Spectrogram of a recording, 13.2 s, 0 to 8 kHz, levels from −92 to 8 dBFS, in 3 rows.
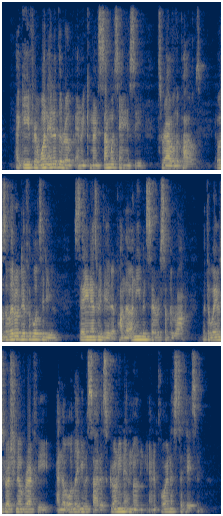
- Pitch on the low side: Yes, low, 125 Hz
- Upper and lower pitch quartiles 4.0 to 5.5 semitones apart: No, average, 2.7 semitones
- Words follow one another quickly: Yes, fast, 250 wpm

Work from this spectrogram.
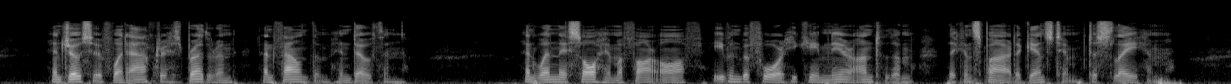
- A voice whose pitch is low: Yes, low, 105 Hz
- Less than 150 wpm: No, average, 160 wpm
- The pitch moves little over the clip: Yes, narrow, 2.3 semitones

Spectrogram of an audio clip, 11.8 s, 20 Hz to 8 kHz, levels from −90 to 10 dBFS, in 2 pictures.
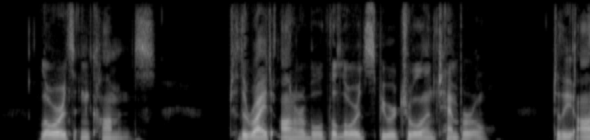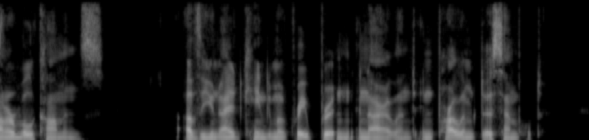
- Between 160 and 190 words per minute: No, average, 150 wpm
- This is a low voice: Yes, low, 110 Hz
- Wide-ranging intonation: No, average, 2.8 semitones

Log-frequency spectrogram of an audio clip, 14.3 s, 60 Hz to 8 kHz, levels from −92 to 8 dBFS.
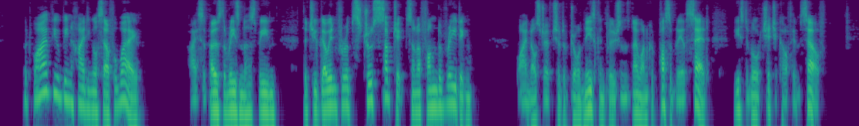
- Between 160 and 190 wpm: Yes, average, 185 wpm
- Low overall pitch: Yes, low, 110 Hz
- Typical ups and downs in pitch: No, wide, 5.7 semitones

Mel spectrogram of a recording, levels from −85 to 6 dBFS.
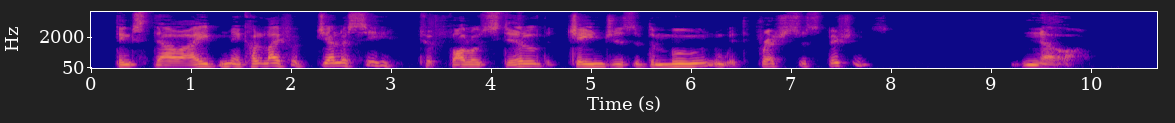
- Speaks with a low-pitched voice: Yes, low, 130 Hz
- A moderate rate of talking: No, slow, 110 wpm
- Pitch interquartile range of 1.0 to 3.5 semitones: No, average, 5.1 semitones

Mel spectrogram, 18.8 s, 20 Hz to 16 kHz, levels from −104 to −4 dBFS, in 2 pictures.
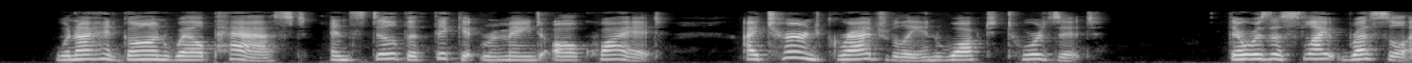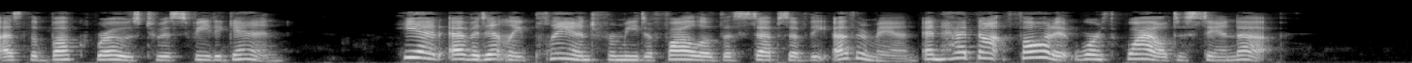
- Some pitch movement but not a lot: Yes, average, 3.9 semitones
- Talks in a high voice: Yes, high, 240 Hz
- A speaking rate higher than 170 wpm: Yes, average, 180 wpm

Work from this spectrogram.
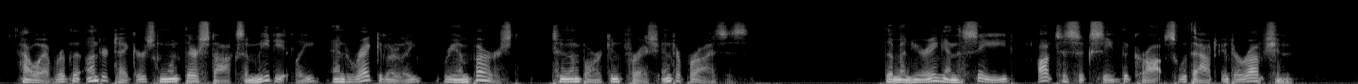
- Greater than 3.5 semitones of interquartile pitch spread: Yes, average, 4.1 semitones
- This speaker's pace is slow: Yes, slow, 120 wpm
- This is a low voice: Yes, low, 115 Hz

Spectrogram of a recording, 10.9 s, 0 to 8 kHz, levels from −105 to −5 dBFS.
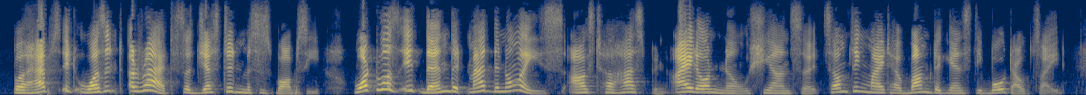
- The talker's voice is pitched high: Yes, very high, 260 Hz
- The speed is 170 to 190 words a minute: Yes, average, 175 wpm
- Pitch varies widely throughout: Yes, wide, 7.0 semitones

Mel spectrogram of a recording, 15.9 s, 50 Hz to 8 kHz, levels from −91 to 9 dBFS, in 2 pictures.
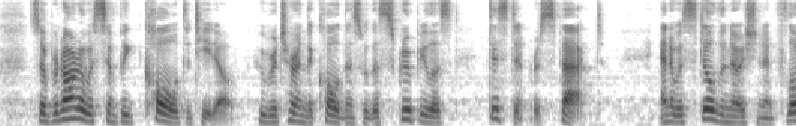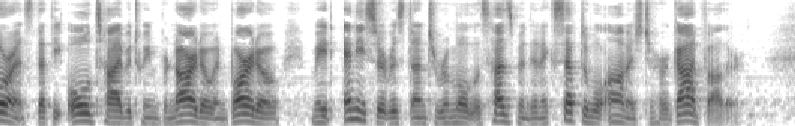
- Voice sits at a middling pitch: Yes, medium, 160 Hz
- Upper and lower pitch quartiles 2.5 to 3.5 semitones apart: No, wide, 5.4 semitones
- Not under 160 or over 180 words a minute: Yes, average, 170 wpm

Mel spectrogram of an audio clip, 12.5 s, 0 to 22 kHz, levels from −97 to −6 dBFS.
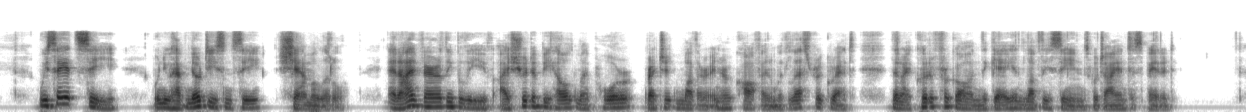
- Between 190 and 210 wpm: Yes, average, 200 wpm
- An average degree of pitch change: No, wide, 6.4 semitones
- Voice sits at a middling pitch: No, low, 110 Hz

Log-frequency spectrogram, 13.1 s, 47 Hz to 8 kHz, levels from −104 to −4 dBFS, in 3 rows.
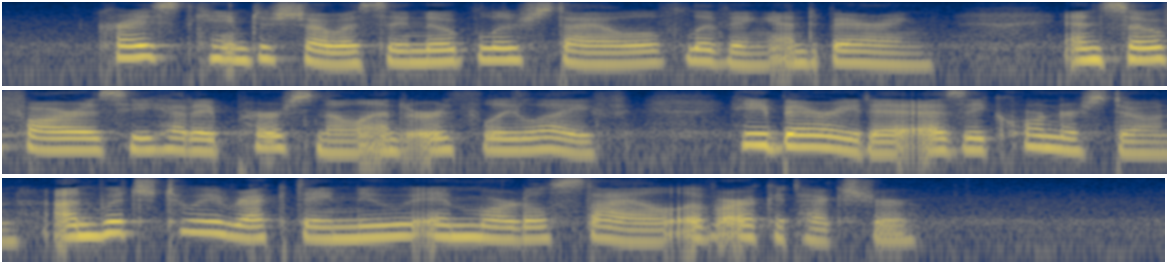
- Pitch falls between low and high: No, high, 205 Hz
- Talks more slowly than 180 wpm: No, average, 185 wpm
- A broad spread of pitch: No, average, 3.7 semitones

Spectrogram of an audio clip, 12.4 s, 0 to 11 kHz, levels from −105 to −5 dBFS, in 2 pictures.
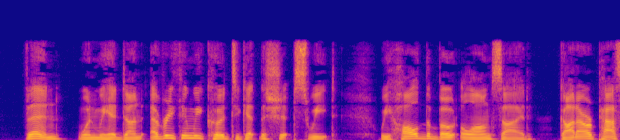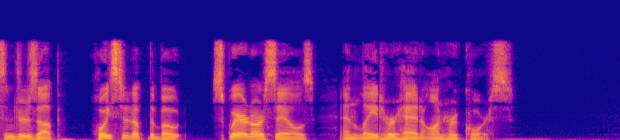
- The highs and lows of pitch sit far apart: Yes, wide, 5.8 semitones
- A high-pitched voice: No, low, 120 Hz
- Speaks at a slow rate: No, average, 175 wpm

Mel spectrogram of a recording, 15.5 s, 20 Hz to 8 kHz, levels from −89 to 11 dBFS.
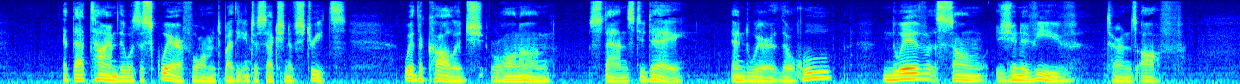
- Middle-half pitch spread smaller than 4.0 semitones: Yes, average, 3.4 semitones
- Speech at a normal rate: No, slow, 110 wpm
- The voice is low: Yes, low, 105 Hz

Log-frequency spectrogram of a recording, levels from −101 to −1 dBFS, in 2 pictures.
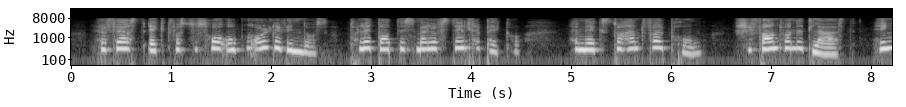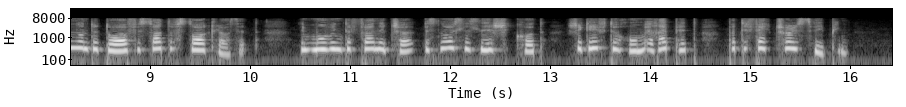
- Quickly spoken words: Yes, fast, 210 wpm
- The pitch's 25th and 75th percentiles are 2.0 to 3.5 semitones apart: Yes, average, 3.0 semitones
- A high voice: Yes, very high, 300 Hz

